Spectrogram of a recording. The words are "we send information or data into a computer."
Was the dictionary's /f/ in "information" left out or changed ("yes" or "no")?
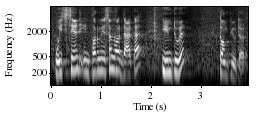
yes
